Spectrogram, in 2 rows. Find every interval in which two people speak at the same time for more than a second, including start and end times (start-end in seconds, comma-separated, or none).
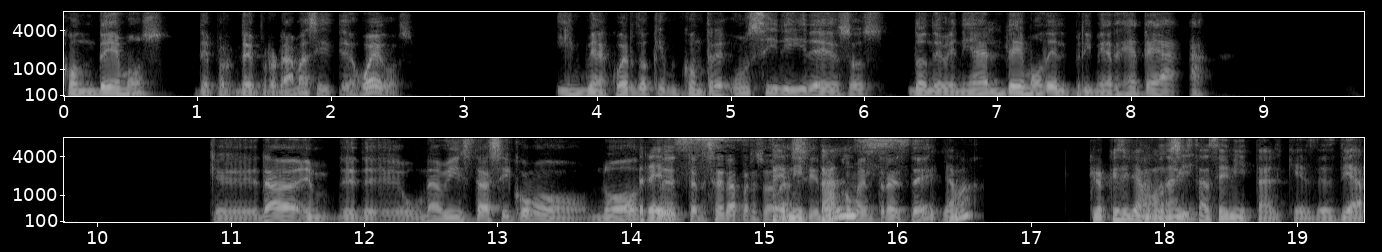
15.0-16.4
